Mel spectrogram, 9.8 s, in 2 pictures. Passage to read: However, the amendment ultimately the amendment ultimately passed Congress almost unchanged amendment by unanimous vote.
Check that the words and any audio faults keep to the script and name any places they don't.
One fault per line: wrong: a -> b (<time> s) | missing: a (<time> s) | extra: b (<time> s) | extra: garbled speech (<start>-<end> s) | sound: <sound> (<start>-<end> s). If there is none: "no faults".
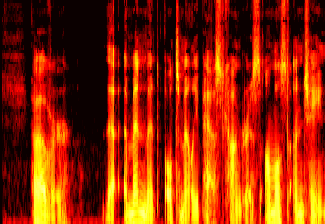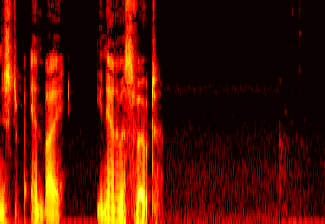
missing: the amendment ultimately (3.0 s)
wrong: amendment -> and (5.3 s)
